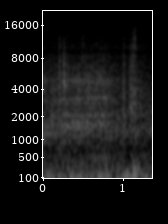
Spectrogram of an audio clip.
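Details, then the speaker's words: 2003 Ram 1500 wheel hub with new wheel bearing, spun by hand after replacing a grinding bad bearing: quiet, even low hum with no grinding, rumble or clicking, how a good bearing should sound. "Listen to this thing. How smooth that is. That's how a wheel bearing is supposed to sound whenever it's on your vehicle."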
